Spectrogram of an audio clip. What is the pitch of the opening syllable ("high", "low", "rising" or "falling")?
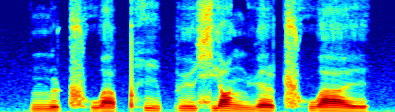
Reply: falling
